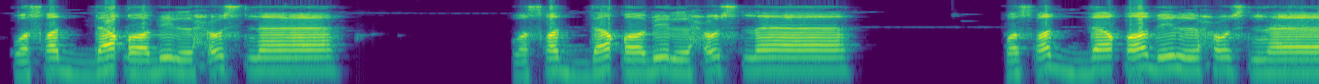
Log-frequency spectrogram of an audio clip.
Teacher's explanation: وَصَدَّقَ صاد موٹا ہوگا، دال پر شد ہے جس کی وجہ سے ایک بار دال صاد کے ساتھ ملے گا اور دوسری مرتبہ الگ سے پڑھا جائے گا. اور صدق قوف موٹا ہوگا، بالحسنى نون پر کھڑی زبر ہے تھوڑا سا لمبا کریں گے.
